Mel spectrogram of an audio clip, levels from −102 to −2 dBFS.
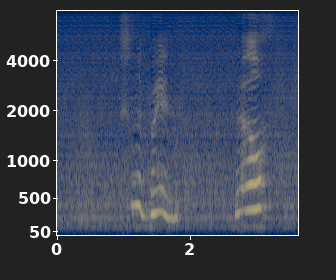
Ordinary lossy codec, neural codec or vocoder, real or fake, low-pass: none; codec, 16 kHz, 0.7 kbps, FocalCodec; fake; none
